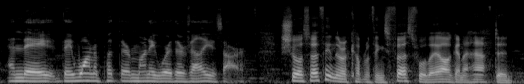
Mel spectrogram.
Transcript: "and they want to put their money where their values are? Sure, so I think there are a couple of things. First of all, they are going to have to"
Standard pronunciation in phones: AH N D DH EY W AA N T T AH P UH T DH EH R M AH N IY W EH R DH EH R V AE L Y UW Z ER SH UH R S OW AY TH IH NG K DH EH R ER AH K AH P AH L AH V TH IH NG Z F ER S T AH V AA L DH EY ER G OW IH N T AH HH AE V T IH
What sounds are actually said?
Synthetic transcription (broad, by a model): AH N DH DH EY W AA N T T AH P UH T DH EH R M AH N IY W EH R DH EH R V AE L Y UW Z ER SH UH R S OW AY TH IH NG K DH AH R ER AH K AH P L AH V TH IH NG Z F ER S T AH V AA L DH EY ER G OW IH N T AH HH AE F T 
